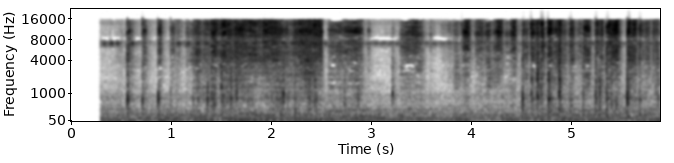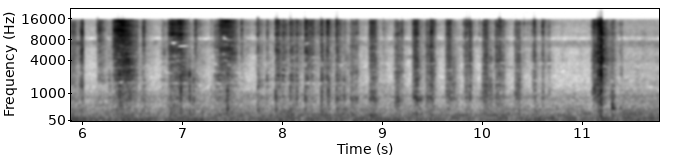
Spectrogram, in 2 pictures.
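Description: Paper rustling and crinkling as handmade paper crafts are handled, a dense run of small crackles and scratches with one sharp click near the end.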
